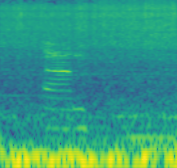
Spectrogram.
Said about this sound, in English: Yeah, it's raining pretty hard, so I'm gonna concentrate on driving and doing my podcast and all that good stuff.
